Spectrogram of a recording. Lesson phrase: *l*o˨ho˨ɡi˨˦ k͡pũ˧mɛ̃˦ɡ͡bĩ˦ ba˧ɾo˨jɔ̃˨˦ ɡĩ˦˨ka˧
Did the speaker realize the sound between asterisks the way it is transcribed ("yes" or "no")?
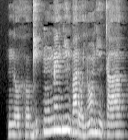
no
